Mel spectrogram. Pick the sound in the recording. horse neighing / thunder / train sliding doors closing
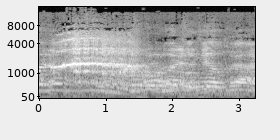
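horse neighing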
